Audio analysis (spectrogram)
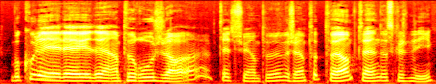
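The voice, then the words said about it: Affected fashion-guy accent. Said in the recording (French): “Avec visiblement un accent de mec qui fait de la mode.”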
